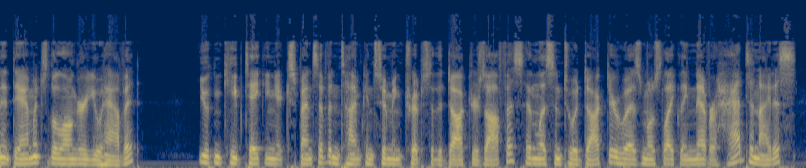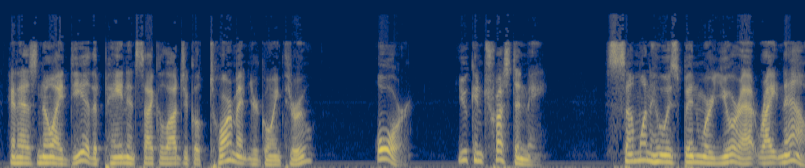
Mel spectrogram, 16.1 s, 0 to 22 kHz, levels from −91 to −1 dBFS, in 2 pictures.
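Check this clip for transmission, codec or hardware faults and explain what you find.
One fault is audible. A repeated buffer at 3.55 s: a buffer of about 1.5 ms, which fits a 64-sample buffer, played once more when fresh audio arrived late, giving a brief click.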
